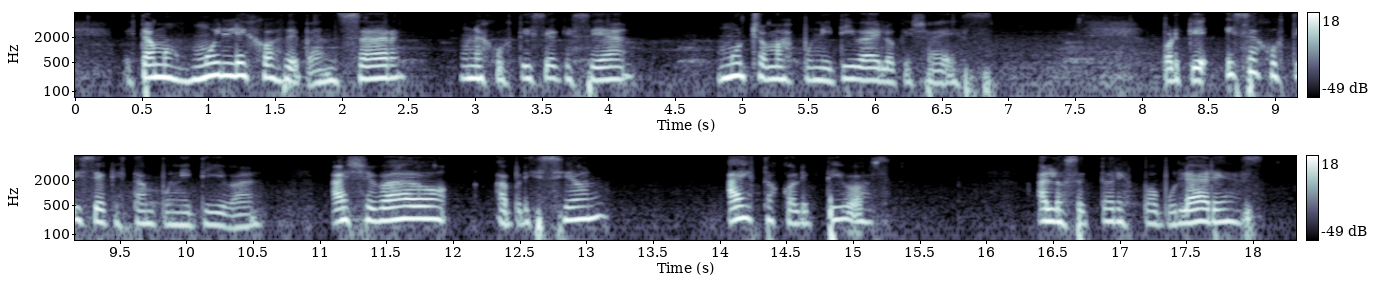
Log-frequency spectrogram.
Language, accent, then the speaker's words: Spanish; Argentina; nosotros, como argentinos, como argentinas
